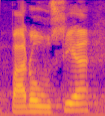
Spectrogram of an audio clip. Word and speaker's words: parousia: que sabes su significado parousia así como suena p a r o u s i a parousia algunos lo pronuncian parousia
